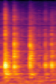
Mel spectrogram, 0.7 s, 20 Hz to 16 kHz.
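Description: Five quick taps on the large plastic front skid plate of an RC4WD Desert Runner ARTR scale Ford Raptor RC truck. Each tap gives a short, hollow, woody-sounding click with a midrange tone near 740 Hz that dies away almost at once.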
